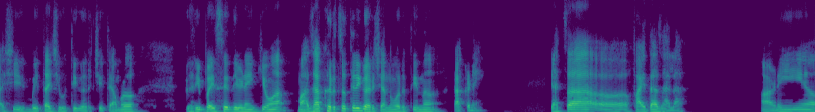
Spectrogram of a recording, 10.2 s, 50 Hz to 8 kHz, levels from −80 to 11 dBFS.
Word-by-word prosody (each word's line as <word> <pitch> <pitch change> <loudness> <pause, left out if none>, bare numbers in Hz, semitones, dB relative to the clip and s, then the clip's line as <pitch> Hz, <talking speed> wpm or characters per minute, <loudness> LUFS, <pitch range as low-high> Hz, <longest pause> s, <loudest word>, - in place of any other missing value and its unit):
अशी 130 -1 -6
बेताची 120 +1 -1
होती 115 -1 -4
घरची, 110 -1 -5
त्यामुळं 120 +2 0 0.6
घरी 120 +3 0
पैसे 125 +1 +4
देणे 125 0 +2
किंवा 135 0 +2 0.2
माझा 120 +5 +4
खर्च 150 0 +3
तरी 180 -1 +7
घरच्यांवरती 125 -4 +1
न 125 0 -1 0.3
टाकणे. - - -4 0.9
याचा 120 +4 +2 0.2
अ, 125 -2 -2
फायदा 120 +1 +2
झाला 100 -2 -6 1.1
आणि 130 +4 -4
अ, 125 -1 0
125 Hz, 125 wpm, -24 LUFS, 120-130 Hz, 1.1 s, तरी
